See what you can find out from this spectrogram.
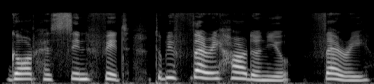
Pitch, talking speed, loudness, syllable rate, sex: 240 Hz, 175 wpm, -20 LUFS, 4.1 syllables/s, female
